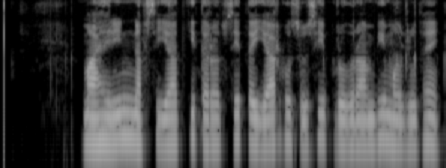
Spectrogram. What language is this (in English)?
Urdu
